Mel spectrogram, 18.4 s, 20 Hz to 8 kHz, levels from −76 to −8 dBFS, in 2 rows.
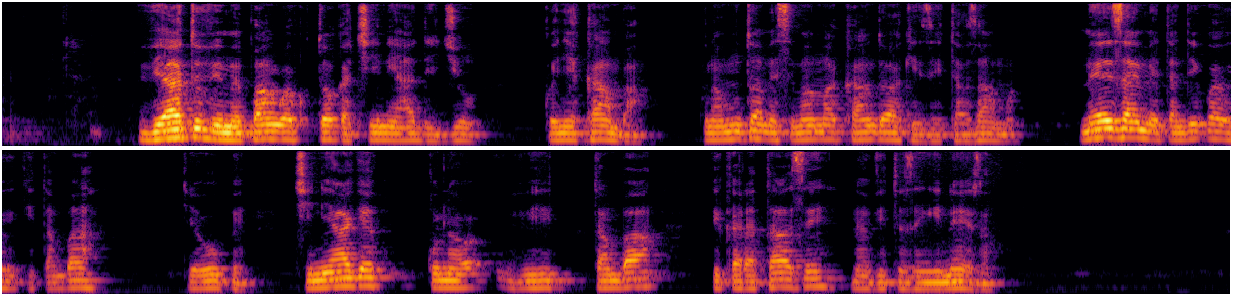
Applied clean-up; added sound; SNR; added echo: none; none; none; none.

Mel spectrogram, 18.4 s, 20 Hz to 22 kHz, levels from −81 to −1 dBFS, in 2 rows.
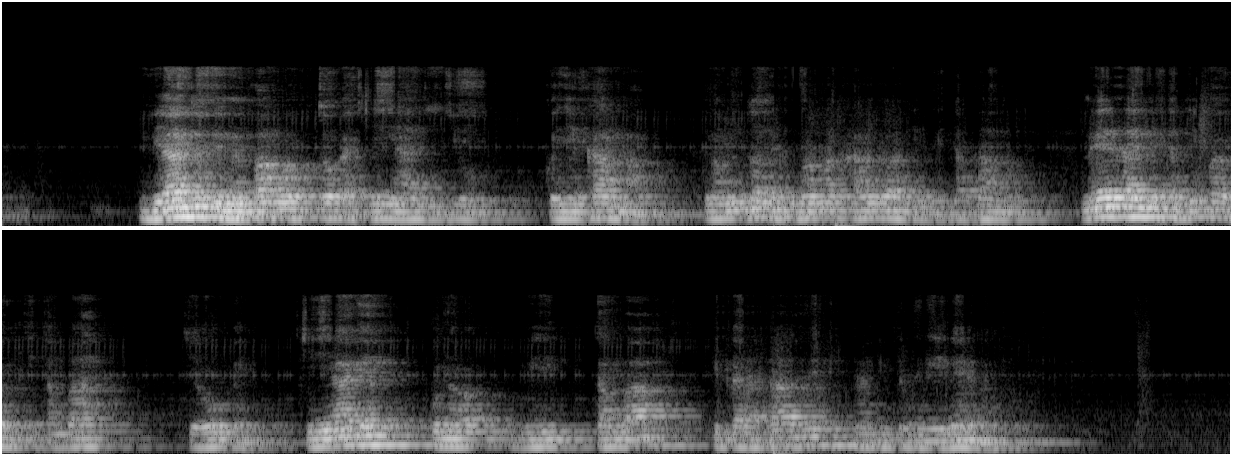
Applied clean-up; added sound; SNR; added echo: neural separator model SepFormer DNS4.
